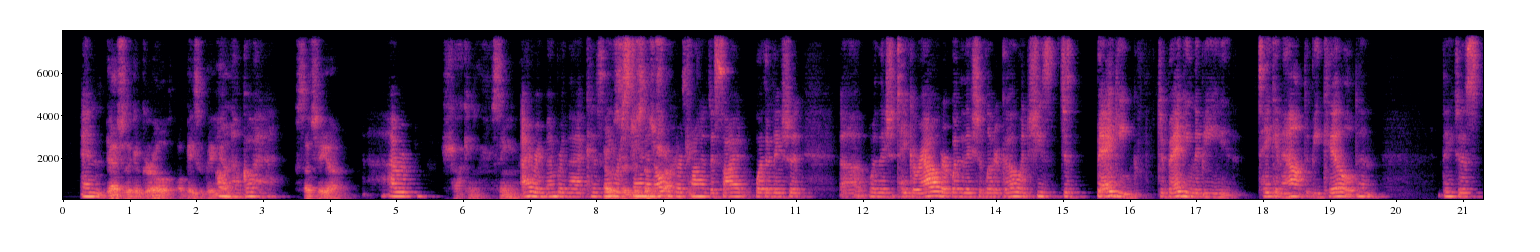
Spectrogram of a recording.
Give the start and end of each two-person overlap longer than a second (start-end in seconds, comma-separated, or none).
8.1-9.5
